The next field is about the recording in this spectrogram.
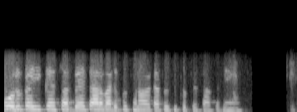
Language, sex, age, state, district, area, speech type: Punjabi, female, 18-30, Punjab, Barnala, rural, conversation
